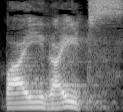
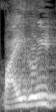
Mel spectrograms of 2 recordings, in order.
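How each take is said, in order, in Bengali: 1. এটি 'pyrites' হিসেবে বলা হয়, শেষে s আছে। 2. এটি একটি বাড়তি o দিয়ে বলা হয় এবং শেষে কোনো s নেই। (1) "এটার উচ্চারণটা হচ্ছে পাইরাইটস" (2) "পাইরোইট না"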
